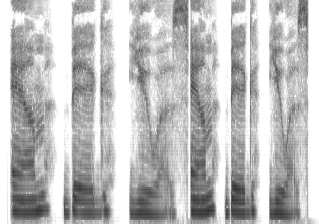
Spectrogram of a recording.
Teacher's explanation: Stress big. Keep you clear and finish with us.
